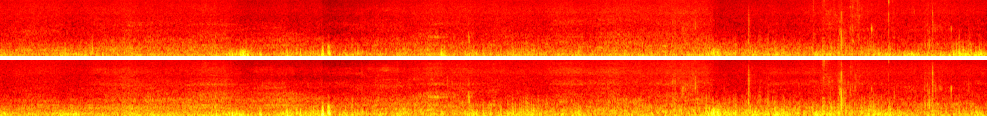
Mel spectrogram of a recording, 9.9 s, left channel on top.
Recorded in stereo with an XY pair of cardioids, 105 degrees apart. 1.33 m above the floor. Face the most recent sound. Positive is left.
No sound to turn to.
